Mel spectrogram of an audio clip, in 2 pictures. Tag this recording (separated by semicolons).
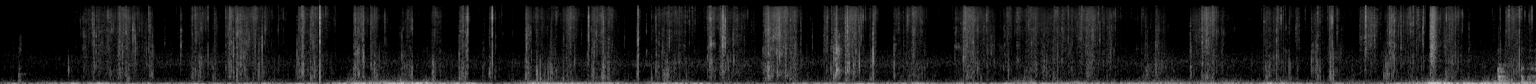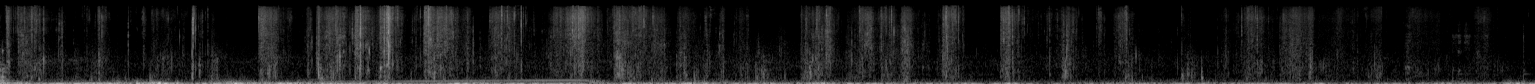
footsteps; walking; field-recording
